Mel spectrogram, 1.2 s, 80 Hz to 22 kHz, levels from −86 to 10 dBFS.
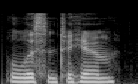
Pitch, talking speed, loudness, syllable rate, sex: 180 Hz, 155 wpm, -15 LUFS, 4.4 syllables/s, female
